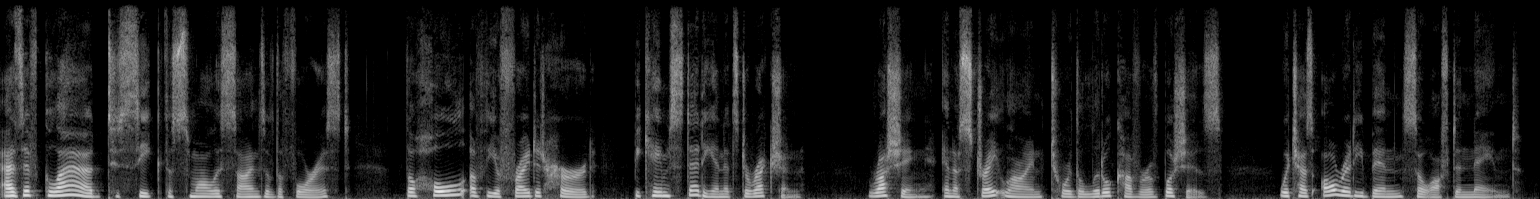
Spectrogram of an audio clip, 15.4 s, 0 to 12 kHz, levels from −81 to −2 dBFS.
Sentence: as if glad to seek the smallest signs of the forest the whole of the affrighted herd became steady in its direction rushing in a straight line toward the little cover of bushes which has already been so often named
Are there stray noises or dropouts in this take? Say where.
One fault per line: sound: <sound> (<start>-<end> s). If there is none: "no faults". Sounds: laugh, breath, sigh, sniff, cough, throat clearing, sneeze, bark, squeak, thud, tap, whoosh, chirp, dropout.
no faults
